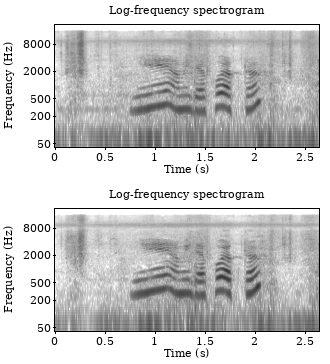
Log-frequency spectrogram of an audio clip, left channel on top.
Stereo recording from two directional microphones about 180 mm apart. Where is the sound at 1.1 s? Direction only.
45° right (ahead or behind).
